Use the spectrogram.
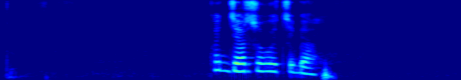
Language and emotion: Russian, sad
